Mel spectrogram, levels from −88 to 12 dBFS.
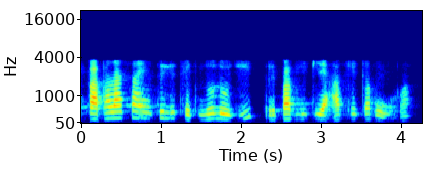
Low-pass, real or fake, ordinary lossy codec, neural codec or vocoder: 3.6 kHz; fake; none; autoencoder, 48 kHz, 32 numbers a frame, DAC-VAE, trained on Japanese speech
